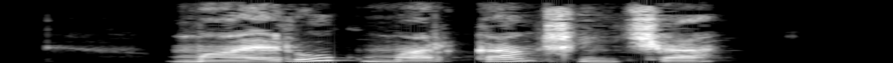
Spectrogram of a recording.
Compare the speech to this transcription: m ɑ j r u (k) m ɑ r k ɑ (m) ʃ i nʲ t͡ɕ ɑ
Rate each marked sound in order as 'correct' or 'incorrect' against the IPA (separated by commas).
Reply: correct, correct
